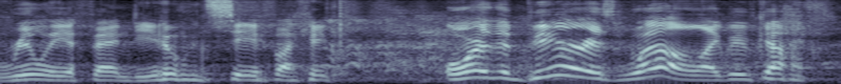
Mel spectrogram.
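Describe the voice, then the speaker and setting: A man at a fairly quick pace. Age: 40s. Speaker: keynote speaker. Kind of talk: conference keynote. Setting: stage with audience. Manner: animated, hesitant fillers.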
